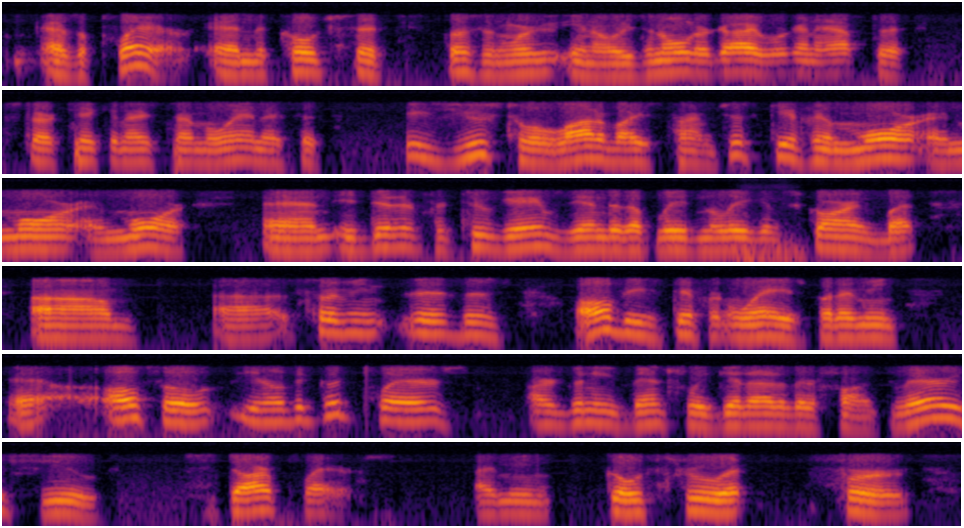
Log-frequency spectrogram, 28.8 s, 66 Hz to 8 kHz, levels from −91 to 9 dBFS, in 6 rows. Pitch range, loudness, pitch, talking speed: 130-160 Hz, -23 LUFS, 140 Hz, 205 wpm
